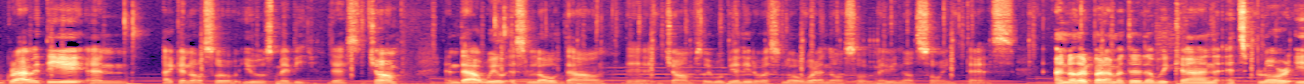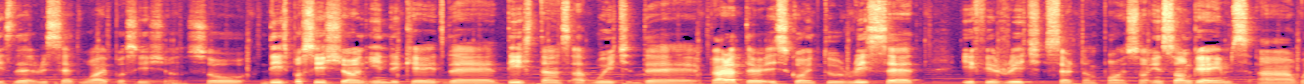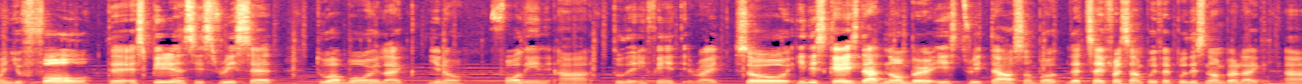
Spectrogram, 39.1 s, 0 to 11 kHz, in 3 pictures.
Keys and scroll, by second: 2.8-3.7 typing, 5.5 space, 9.6 space.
